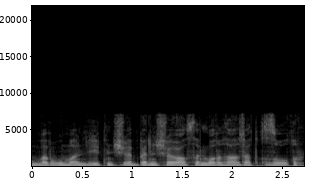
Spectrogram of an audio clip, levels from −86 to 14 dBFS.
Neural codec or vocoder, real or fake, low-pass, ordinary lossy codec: autoencoder, 22.05 kHz, a latent of 192 numbers a frame, VITS, trained on many speakers; fake; 7.2 kHz; none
